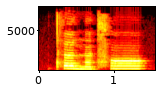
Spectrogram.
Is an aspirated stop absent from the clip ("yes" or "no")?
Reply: no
